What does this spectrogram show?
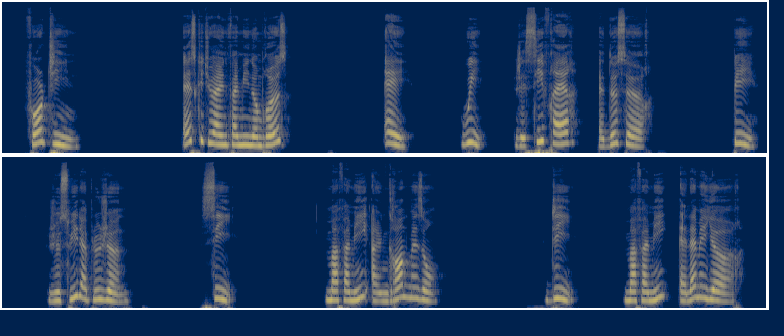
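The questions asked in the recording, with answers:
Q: Est-ce que tu as une famille nombreuse?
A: A: Oui, j'ai 6 frères et 2 sœurs.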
